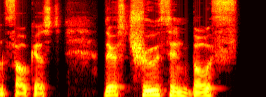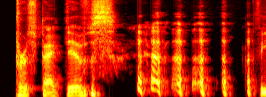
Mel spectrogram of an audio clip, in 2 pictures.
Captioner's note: laughs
